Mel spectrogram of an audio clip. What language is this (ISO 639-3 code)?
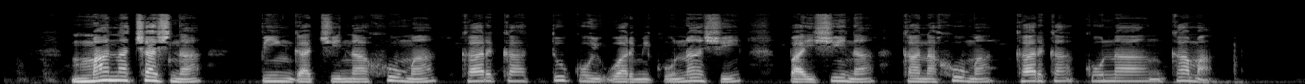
qup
